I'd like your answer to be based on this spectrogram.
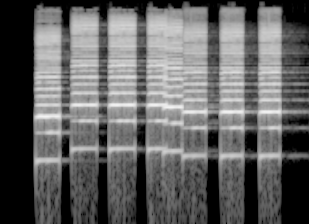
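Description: A chromatic harmonica plays a short phrase of the Star Spangled Banner, seven clear sustained notes with brief breaths between them, close and alone.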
